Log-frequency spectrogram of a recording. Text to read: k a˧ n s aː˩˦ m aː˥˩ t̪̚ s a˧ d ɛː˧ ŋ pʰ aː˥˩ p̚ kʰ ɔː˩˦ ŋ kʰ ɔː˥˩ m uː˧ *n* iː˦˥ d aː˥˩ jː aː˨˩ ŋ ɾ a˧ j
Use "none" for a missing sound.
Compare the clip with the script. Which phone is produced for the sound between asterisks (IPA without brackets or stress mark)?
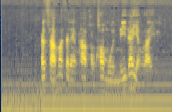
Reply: nː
